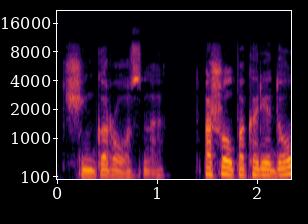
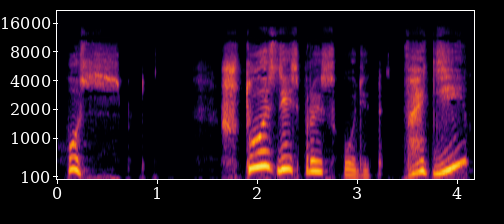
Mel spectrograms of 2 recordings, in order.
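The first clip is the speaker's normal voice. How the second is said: alarmed surprise; 7 semitones higher, 3 dB louder, slower than usual. A narrator's reading. Sasha bursts in alarmed.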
